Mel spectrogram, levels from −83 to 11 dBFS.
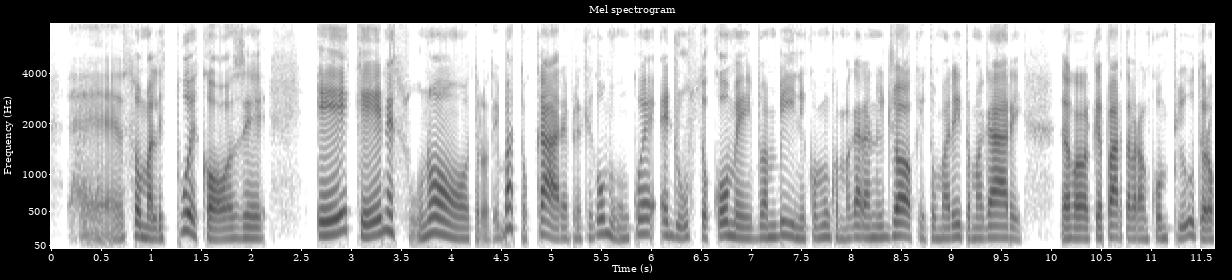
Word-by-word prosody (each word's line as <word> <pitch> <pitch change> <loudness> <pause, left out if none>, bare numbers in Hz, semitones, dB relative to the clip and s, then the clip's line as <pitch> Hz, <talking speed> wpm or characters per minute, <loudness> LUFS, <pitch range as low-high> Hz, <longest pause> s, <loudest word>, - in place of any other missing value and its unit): ehm, - - -9
insomma 150 -1 +1
le 140 0 -5
tue 230 -5 +2
cose, 140 +2 +1 0.5
e 195 +7 +5
che 175 0 +3
nessuno 185 - +1
te - - -10
lo - - -9
debba 270 +1 0
toccare, 145 - +2
perché 150 +1 -12
comunque 195 0 -3
è 180 - -1
giusto, 155 -1 -6
come 170 0 +1
i 140 -1 -4
bambini 155 +1 -3
comunque 150 +1 -7
magari 150 +2 -1
hanno 150 +1 -4
i - - -7
giochi, 160 -3 +3
tuo 140 - -9
marito 145 +2 -3
magari 145 -1 +2 0.4
da 140 - +3
qualche 140 0 +2
parte 155 -1 +3
avrà 140 0 -1
un 135 - -9
computer 145 +1 -3
o 130 - 0
150 Hz, 175 wpm, -27 LUFS, 140-175 Hz, 0.5 s, e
